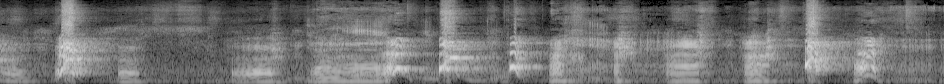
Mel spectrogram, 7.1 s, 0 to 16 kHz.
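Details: Pet dog at 5 in the morning in Brazil calling its owner to go for a walk; a rapid run of whiny yelps, moaning howls and short barks, irregular and insistent, several per second.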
